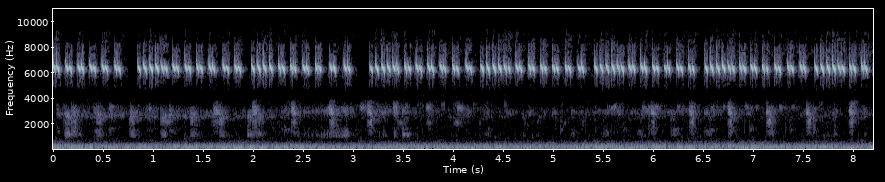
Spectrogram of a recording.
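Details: High-pitched pulsed chirping of crickets in rice fields, delivered in short rhythmic bursts separated by tiny gaps, with faint lower buzzing and a gentle background rumble.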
